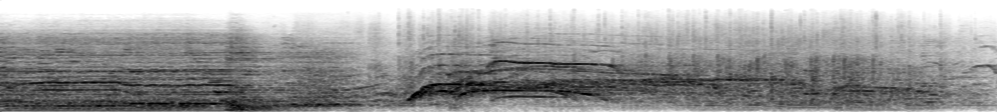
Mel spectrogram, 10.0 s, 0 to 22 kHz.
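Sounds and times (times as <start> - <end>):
audience clapping: 3.7 - 9.9
high-pitched audience shouts: 4.0 - 8.2.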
